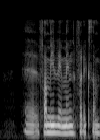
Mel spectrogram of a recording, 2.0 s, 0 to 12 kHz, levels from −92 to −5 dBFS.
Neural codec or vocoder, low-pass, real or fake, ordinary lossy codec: none; 7.2 kHz; real; none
